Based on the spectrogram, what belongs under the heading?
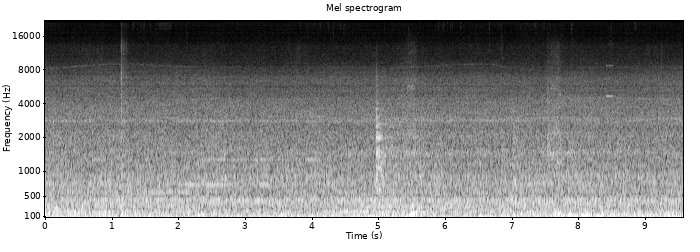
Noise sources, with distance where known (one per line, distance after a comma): non-machinery impact, near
